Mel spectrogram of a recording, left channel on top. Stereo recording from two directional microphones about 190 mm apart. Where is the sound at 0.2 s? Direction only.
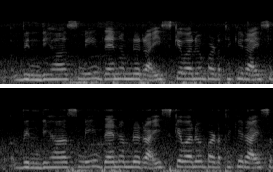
35° right (ahead or behind).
